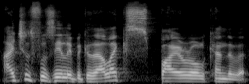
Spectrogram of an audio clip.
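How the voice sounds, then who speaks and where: A man's voice: on the high side, quick pace. A man with an Italian accent, a guest chef explaining a pesto recipe step by step in broken English on a morning show. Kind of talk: cooking demonstration on morning TV.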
